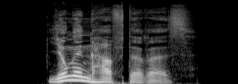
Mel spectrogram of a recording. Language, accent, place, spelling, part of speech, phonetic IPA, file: German, Germany, Berlin, jungenhafteres, adjective, [ˈjʊŋənhaftəʁəs], De-jungenhafteres.ogg
- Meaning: strong/mixed nominative/accusative neuter singular comparative degree of jungenhaft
